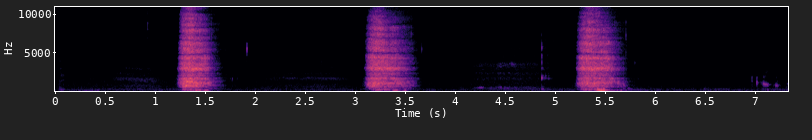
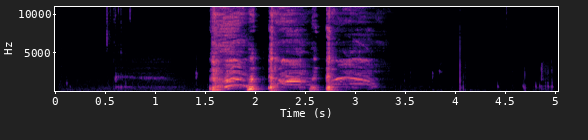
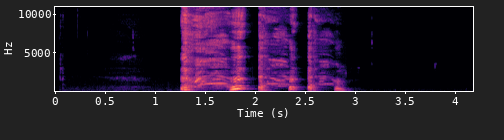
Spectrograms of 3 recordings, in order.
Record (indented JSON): {
  "exhalation_length": "7.3 s",
  "exhalation_amplitude": 7571,
  "exhalation_signal_mean_std_ratio": 0.3,
  "three_cough_length": "5.0 s",
  "three_cough_amplitude": 18503,
  "three_cough_signal_mean_std_ratio": 0.34,
  "cough_length": "4.2 s",
  "cough_amplitude": 21386,
  "cough_signal_mean_std_ratio": 0.32,
  "survey_phase": "beta (2021-08-13 to 2022-03-07)",
  "age": "65+",
  "gender": "Female",
  "wearing_mask": "No",
  "symptom_none": true,
  "smoker_status": "Never smoked",
  "respiratory_condition_asthma": true,
  "respiratory_condition_other": false,
  "recruitment_source": "REACT",
  "submission_delay": "2 days",
  "covid_test_result": "Negative",
  "covid_test_method": "RT-qPCR",
  "influenza_a_test_result": "Negative",
  "influenza_b_test_result": "Negative"
}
